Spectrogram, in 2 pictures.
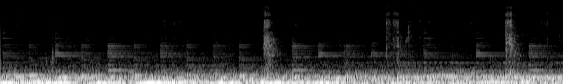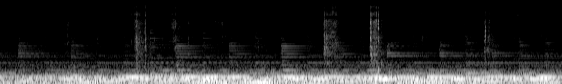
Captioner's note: cards shuffling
